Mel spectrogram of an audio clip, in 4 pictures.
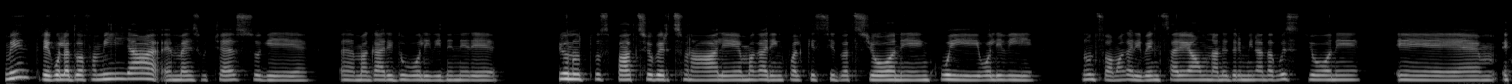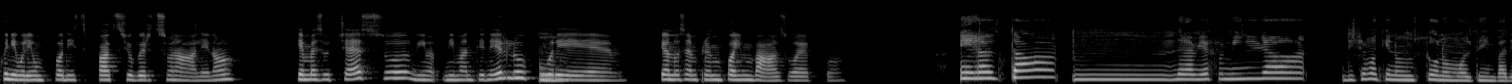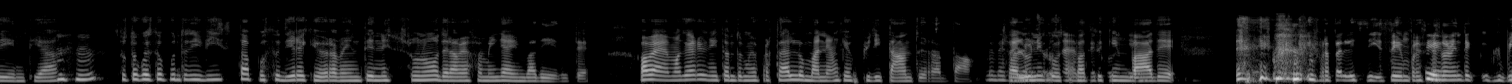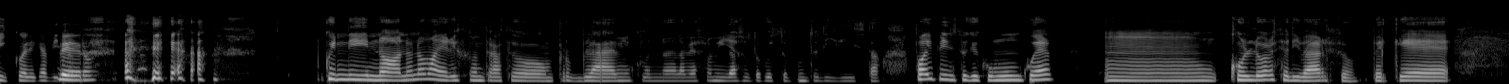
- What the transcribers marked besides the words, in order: "Cioè" said as "Ceh"; chuckle; laugh; laugh; chuckle
- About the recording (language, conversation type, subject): Italian, podcast, In che modo lo spazio personale influisce sul dialogo?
